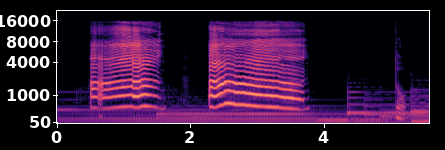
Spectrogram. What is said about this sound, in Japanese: 鳴き声がします。便所を出てみると外で泣いていたのはカッパでした。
